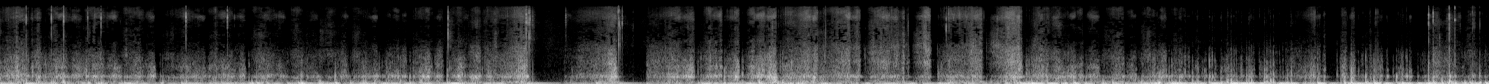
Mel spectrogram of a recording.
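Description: A black foam microphone windscreen is scratched by the long acrylic nails of both hands. The result is a continuous, dense scraping and rustling, heavy in low rumble, with a steady midrange tone and rapid, irregular scratch strokes. Brief quieter gaps occur near 5.5 and 6.3 seconds.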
